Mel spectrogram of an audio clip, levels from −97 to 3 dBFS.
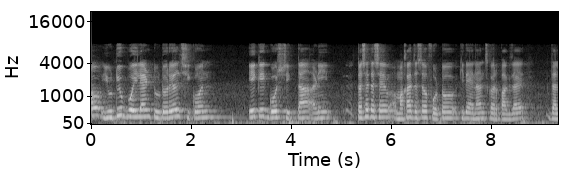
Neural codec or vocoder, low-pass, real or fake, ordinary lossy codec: none; none; real; none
